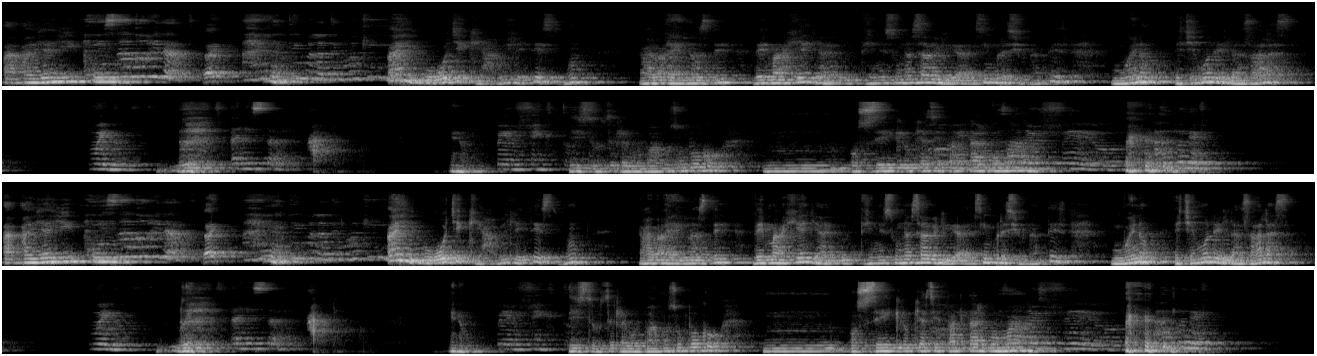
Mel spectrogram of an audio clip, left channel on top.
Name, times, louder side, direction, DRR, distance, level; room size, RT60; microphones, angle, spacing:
voice 1, 0.0-1.2 2.0-2.1 2.6-2.8 3.9-5.8 6.4-11.5 11.8-12.8 14.7-15.1 16.2-16.3 17.6-17.8 18.8-20.5 20.7-23.5 24.4-24.9, right 2 dB, 85° right, 4 dB, 0.5 m, -24 dB
voice 2, 0.8-1.8 2.4-4.0 5.0-5.1 6.6-7.0 14.0-14.4 14.9-16.0 18.1-18.8 21.1-21.7 22.4-24.4 24.6-25.2, left 1 dB, 55° left, -4 dB, 1.1 m, -34 dB
4.0 x 2.4 x 2.7 m, 1.0 s
head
